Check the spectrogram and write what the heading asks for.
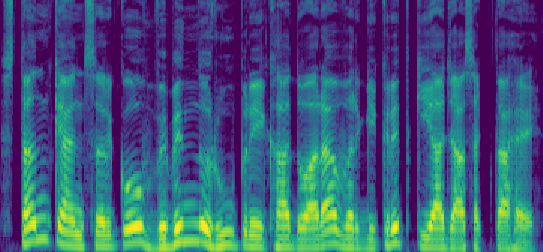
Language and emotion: Hindi, neutral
